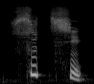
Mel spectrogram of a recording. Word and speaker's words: 숱이: And now you know how to pronounce this word correctly, right? It's 숱이.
